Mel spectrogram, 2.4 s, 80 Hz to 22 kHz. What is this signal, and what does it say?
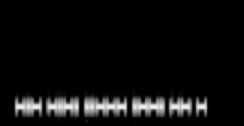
Morse code, heard as a keyed tone, about 44 wpm, 700 Hz. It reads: KC2PMT
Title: USA Call Signs - 6 Characters - Repeated 2x - 45wpm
